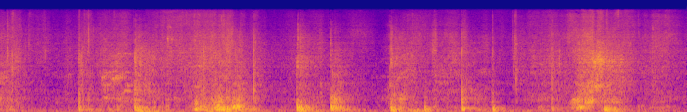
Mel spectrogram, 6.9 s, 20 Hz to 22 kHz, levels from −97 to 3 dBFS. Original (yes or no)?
yes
